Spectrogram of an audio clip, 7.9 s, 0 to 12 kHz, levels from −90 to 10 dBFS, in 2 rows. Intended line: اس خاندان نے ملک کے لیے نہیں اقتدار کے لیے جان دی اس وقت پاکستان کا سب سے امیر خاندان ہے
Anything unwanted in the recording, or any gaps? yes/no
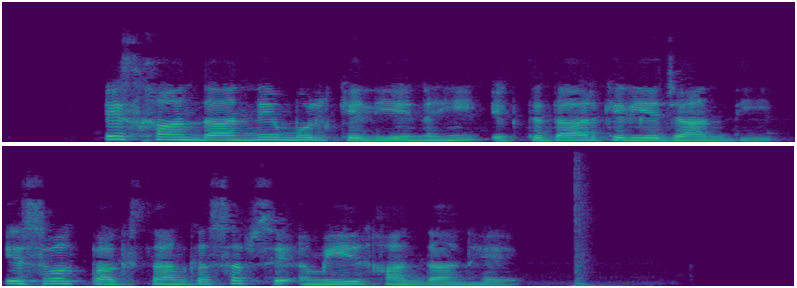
yes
